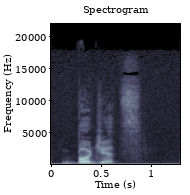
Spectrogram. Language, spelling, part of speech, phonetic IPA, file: Polish, bodziec, noun, [ˈbɔd͡ʑɛt͡s], Pl-bodziec.ogg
